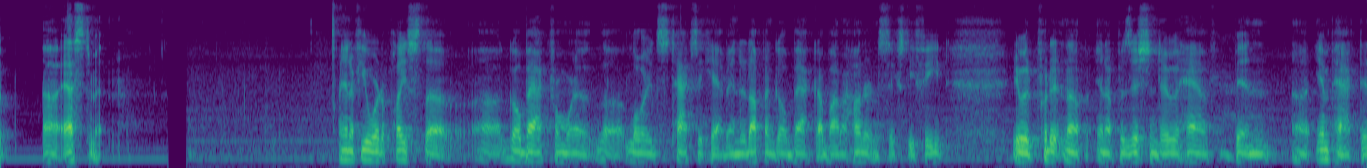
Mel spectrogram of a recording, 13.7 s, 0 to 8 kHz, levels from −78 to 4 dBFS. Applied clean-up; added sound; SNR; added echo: none; none; none; none.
